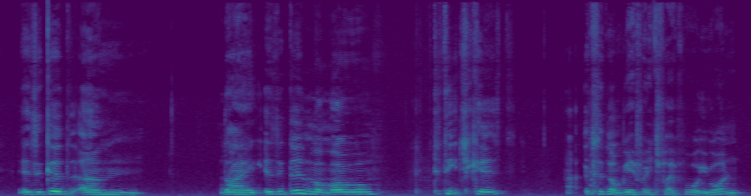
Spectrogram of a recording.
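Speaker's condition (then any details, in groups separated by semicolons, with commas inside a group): Cerebral palsy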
